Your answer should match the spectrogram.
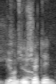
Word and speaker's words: Jean Dujardin: But yeah, Jean Dujardin, I think is how you say that. – That's how I said it. So I did great. – Jean Dujardin.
